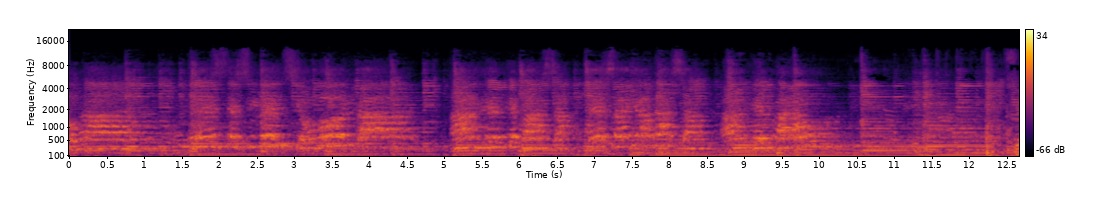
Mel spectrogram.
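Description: Live music: an acoustic guitar accompanying singing voices.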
